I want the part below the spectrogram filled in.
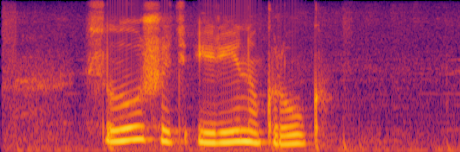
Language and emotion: Russian, sad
